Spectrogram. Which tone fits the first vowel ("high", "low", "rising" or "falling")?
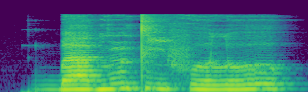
low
